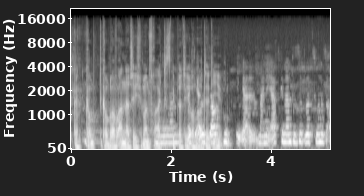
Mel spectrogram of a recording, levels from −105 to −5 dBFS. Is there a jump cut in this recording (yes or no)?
no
